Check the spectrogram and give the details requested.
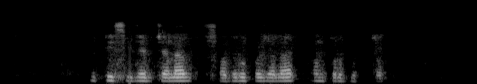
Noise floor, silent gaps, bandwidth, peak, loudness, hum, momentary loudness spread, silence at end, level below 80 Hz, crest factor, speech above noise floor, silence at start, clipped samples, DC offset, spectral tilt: -78 dBFS; none; 7.8 kHz; -10 dBFS; -31 LUFS; none; 17 LU; 0.95 s; -72 dBFS; 22 dB; 48 dB; 0.9 s; under 0.1%; under 0.1%; -5 dB/octave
